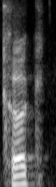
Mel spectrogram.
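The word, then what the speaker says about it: Koch: person I knew there her last name was k-o-c-h she pronounced it cook no sorry [ __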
